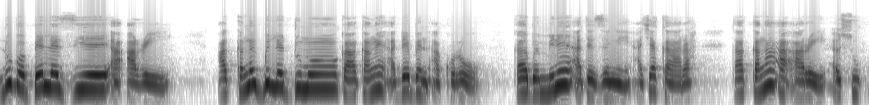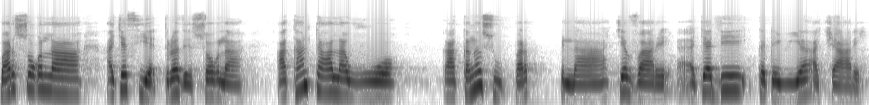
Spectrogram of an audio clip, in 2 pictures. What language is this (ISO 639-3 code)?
dga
